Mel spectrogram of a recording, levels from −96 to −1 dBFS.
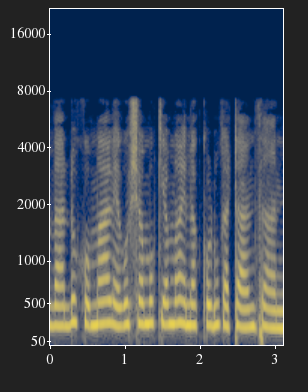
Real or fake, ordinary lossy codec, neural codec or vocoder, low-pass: fake; none; codec, 16 kHz, 4 kbps, X-Codec, WavLM features, trained on Multilingual LibriSpeech; 7.2 kHz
